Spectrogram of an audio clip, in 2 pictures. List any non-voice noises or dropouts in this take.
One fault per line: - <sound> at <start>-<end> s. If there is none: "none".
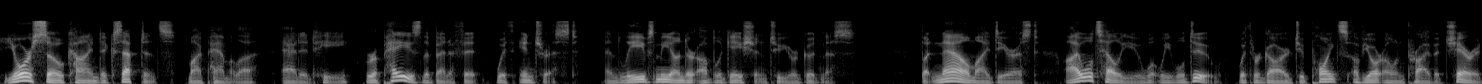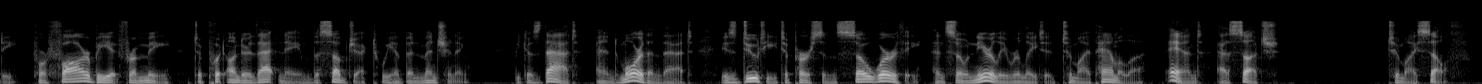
none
